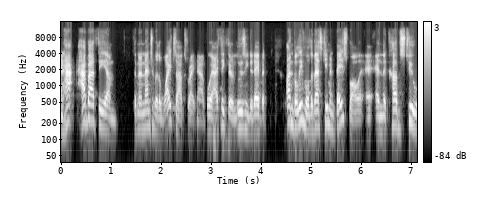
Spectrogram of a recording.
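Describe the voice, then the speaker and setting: A man with a high pitch, a bright, sharp tone and an American accent, animated and lively in intonation, at a very fast pace, in a dry, close sound with no echo. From Chicago area (Oak Park). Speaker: sports podcast host. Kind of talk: casual interview chat. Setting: casino sportsbook in Las Vegas. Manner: animated, repeats words.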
